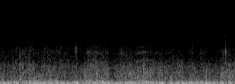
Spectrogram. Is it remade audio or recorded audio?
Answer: remade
